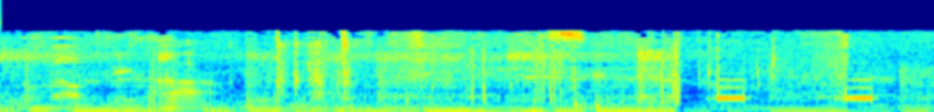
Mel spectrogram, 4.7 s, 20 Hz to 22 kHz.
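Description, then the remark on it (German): Two short touch-tone dialing beeps sound near the end, each a brief steady pitch, set against a busy, cluttered background with muffled voices and handling noise throughout. “5, 7, jetzt ist wieder das Telefon.”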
